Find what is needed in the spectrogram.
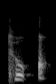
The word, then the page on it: tuk': chukchansi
